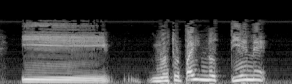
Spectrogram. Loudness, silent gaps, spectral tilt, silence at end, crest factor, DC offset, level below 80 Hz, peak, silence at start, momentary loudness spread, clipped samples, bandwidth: -11 LUFS; none; -6 dB/octave; 0.3 s; 10 dB; under 0.1%; -36 dBFS; 0 dBFS; 0.2 s; 6 LU; under 0.1%; 8.4 kHz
